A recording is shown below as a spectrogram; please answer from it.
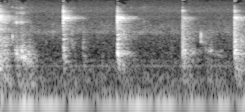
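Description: Metal spoon clicking and scraping against a small glass jar of ice cream: four faint, sharp ticks a little over half a second apart.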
